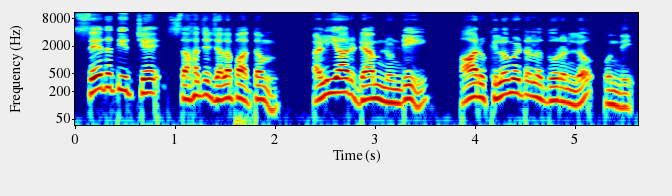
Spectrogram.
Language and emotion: Telugu, neutral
